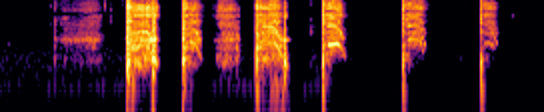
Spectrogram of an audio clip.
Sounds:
Cough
